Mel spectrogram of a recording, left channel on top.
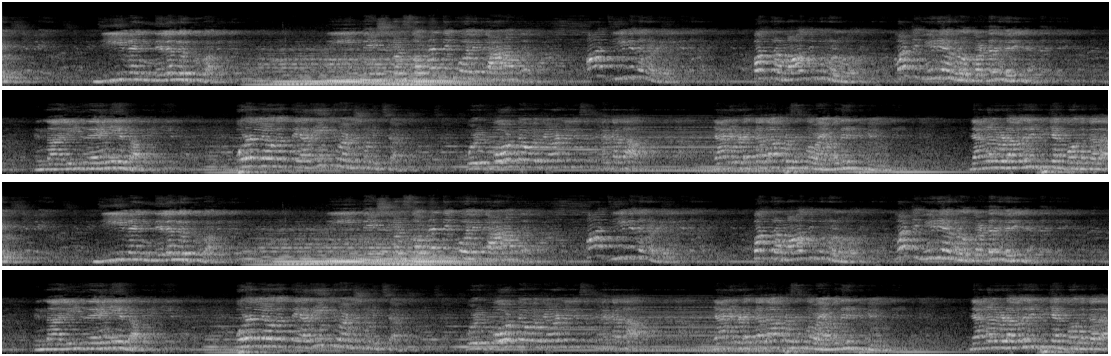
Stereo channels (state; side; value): normal; both; correlation 0.71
